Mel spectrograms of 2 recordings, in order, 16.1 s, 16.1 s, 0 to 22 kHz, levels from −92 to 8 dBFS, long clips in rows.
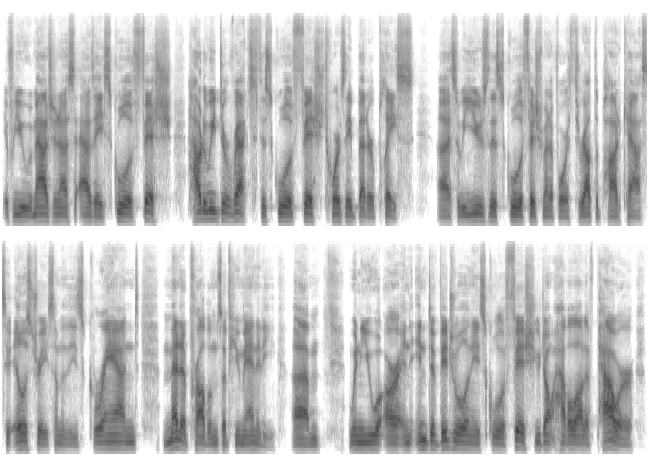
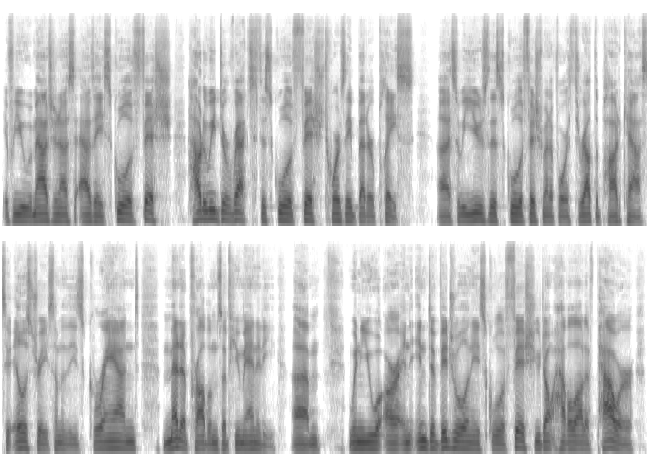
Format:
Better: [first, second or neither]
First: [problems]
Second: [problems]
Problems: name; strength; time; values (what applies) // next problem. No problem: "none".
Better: second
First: thin; somewhat; fading below 400 Hz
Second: none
